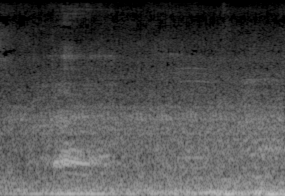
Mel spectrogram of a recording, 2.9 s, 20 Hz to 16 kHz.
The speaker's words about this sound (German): Als ich da war, waren es Schafe. Ich war da im Frühsommer, es war aber schon ziemlich heiß, 30 Grad ungefähr. Und diese LKWs fahren durch ein Eingangstor in den Hafen rein.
